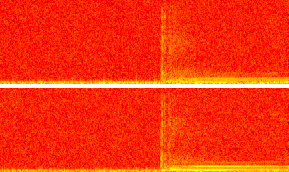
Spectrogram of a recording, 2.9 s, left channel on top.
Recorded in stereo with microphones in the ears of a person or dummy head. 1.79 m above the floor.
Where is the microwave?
45° right (ahead or behind), 9 m.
